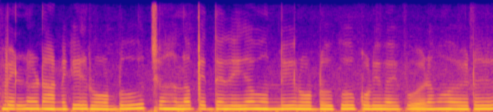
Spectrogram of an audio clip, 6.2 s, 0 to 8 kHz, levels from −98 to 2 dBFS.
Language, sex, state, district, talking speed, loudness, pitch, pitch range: Telugu, female, Andhra Pradesh, Chittoor, 80 wpm, -11 LUFS, 250 Hz, 245-255 Hz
